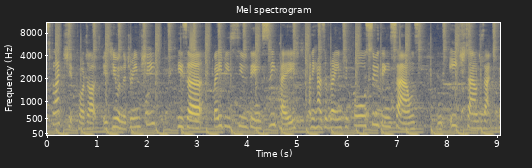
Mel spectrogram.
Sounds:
Speech, Music

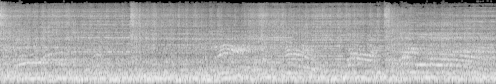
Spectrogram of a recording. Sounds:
Speech, Music

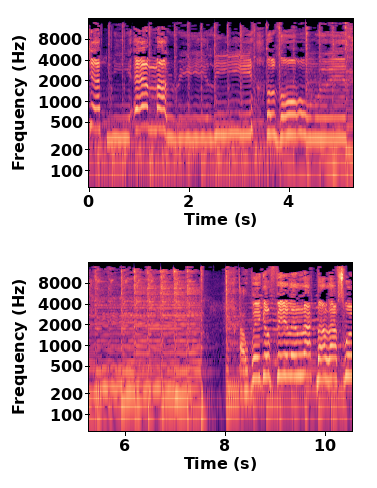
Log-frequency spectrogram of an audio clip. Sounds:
Soundtrack music, Music, Independent music, Happy music

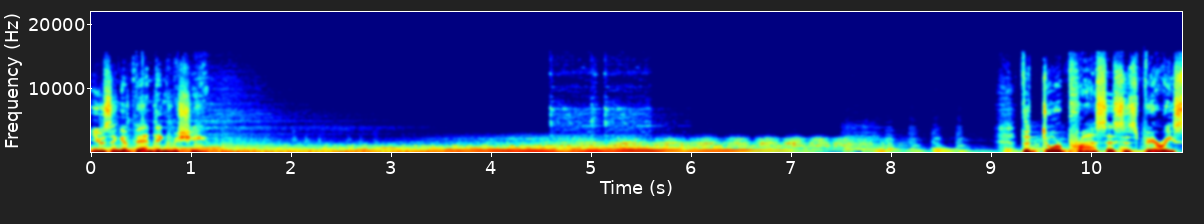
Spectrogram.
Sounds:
Speech, Music

